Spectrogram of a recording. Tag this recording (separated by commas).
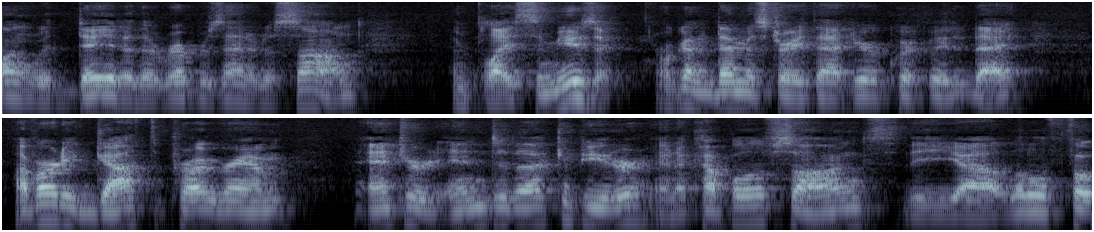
Speech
